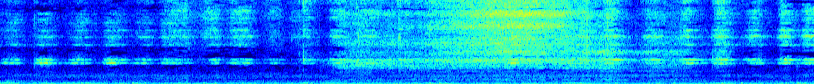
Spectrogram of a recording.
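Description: Fingertips rubbing the damp paper backing off an image transfer on a painted glass bottle, a faint scratchy rubbing that grows a little stronger about two seconds in.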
